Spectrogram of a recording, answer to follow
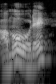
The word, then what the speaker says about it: amore: So let's talk about amore, the word for love. It has a closed O. It rhymes with fiore in this case.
